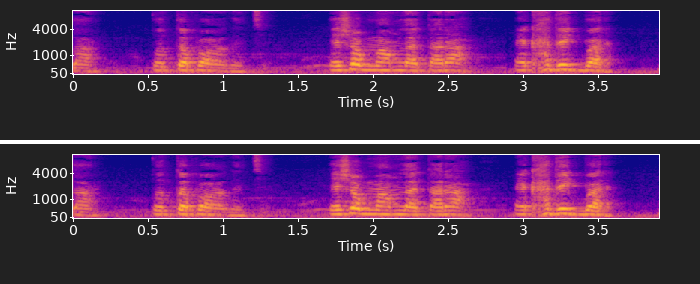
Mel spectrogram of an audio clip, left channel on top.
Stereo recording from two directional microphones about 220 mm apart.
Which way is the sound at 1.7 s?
10° right (ahead or behind).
